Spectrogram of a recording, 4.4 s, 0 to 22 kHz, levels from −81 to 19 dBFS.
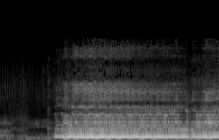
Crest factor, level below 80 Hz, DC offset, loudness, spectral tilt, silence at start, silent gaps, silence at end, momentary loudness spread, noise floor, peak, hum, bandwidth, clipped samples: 10 dB; -78 dBFS; under 0.1%; -11 LUFS; 1.5 dB/octave; 1.1 s; none; 0 s; 6 LU; -47 dBFS; -2 dBFS; none; 9.6 kHz; under 0.1%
